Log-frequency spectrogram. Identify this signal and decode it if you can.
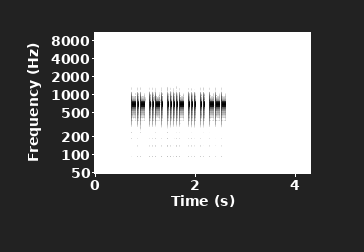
Morse code, heard as a keyed tone, about 40 wpm, 700 Hz. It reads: KF4SIO
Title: USA Call Signs - 6 Characters - 40wpm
